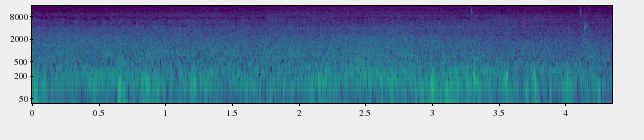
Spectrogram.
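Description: Atlantic Ocean surf washes steadily onto the beach at Deerfield Beach at sunset, with wind buffeting the microphone throughout.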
